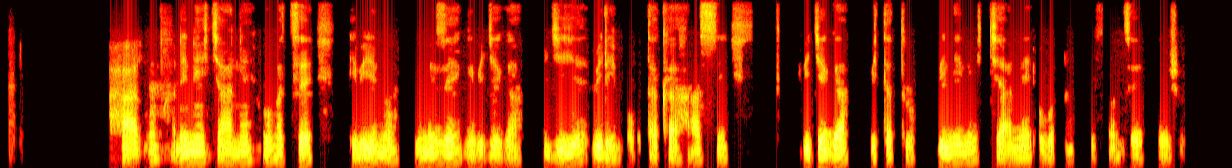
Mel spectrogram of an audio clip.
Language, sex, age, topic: Kinyarwanda, male, 25-35, health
